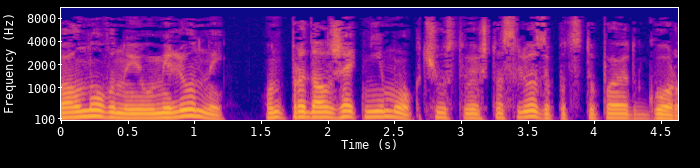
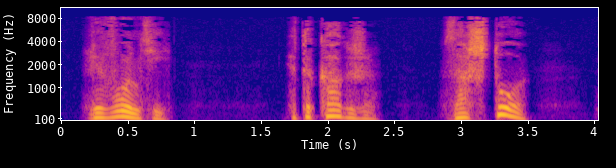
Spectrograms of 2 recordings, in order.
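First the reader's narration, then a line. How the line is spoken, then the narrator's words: Quavering voice, frail man. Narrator (Russian): дрогнувшим голосом начал было щупленький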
